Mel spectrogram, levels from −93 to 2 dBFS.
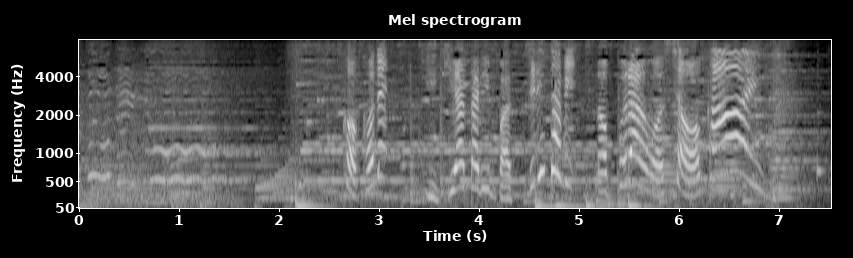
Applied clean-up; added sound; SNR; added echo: none; none; none; none.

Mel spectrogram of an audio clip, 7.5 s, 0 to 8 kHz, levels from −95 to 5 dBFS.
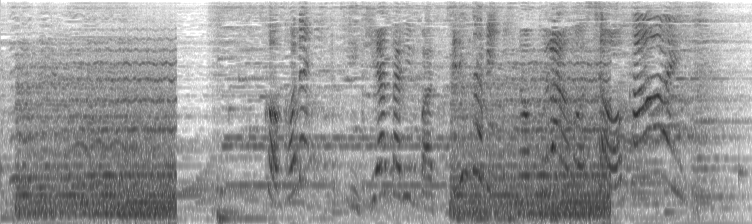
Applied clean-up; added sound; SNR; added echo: none; Musical instrument; -2 dB; reverberation time 2.8 s.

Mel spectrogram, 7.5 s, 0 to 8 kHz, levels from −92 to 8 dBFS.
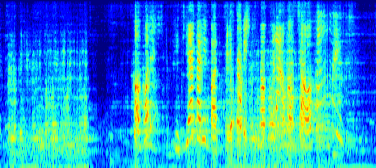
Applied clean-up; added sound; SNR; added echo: neural separator model SepFormer DNS4.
